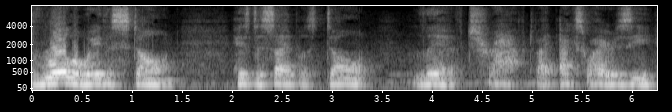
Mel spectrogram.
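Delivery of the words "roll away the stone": gentle repeat. Shown as a demonstration. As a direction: say it again as a tender promise. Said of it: "he loves to speak that".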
